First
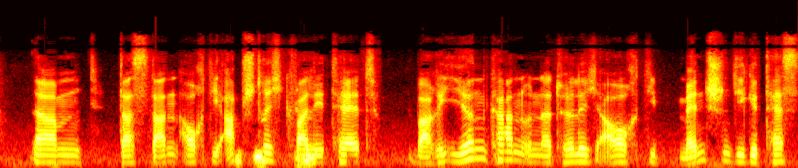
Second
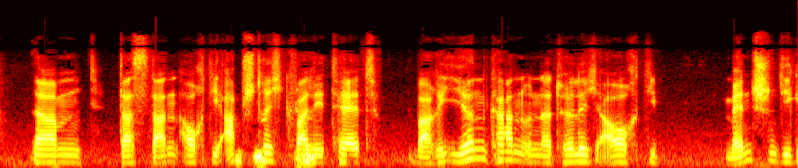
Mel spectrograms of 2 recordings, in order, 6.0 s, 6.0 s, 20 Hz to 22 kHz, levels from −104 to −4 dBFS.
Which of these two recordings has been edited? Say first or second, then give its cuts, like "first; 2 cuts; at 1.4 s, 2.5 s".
first; 1 cut; at 5.0 s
